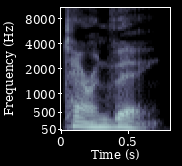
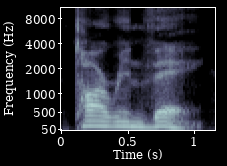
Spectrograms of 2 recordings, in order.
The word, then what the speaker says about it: Taranve: She repeated it, testing the syllables in the Varasi mouth. Tarinve. She made the R hard. She made the ve a single syllable, almost dropped. The way the Varasi would say it.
